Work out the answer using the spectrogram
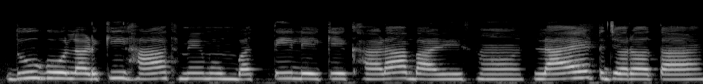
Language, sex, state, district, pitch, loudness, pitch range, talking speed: Bhojpuri, female, Uttar Pradesh, Deoria, 255 Hz, -21 LUFS, 245-270 Hz, 110 wpm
